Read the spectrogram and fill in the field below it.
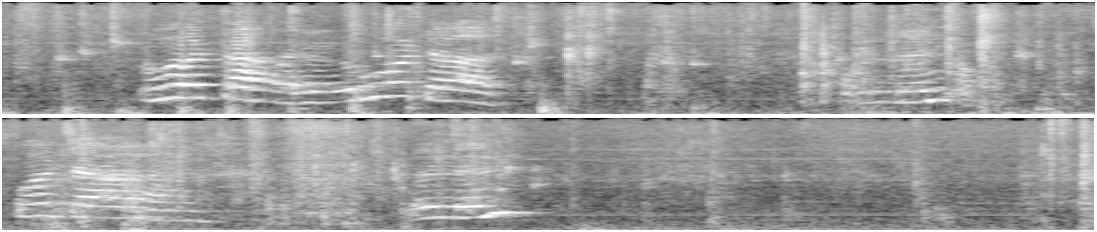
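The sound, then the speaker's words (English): A young child babbles and vocalizes in several bursts while playing with water, over a steady wash of splashing, running water that continues after the voice stops. “Now, if we're playing with more water, you must be careful.”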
